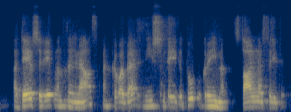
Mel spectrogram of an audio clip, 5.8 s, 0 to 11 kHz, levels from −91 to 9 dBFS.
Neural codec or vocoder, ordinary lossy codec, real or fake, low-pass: codec, 16 kHz, 0.5 kbps, X-Codec, HuBERT features, trained on balanced general audio; Opus, 16 kbps; fake; 7.2 kHz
